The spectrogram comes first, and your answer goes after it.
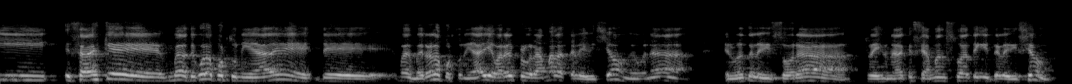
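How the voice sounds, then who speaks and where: A man's high voice at a fairly quick pace with lively intonation and hardly any pauses. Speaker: radio host. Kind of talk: interview; casual chat.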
